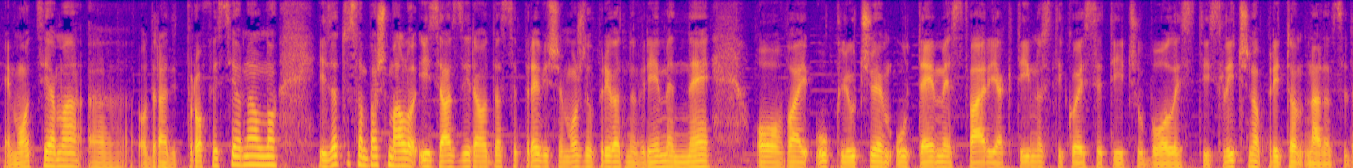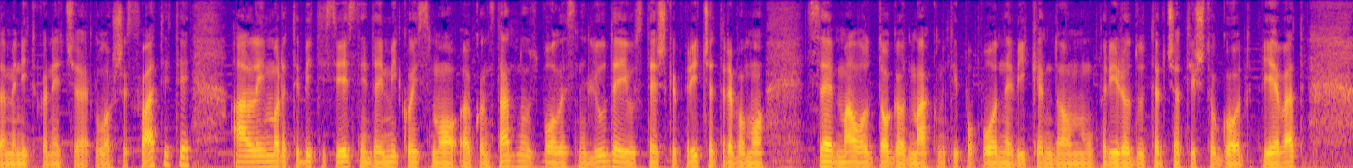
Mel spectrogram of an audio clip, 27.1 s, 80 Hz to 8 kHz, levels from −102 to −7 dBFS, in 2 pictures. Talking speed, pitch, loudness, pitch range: 155 wpm, 95 Hz, -20 LUFS, 85-105 Hz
